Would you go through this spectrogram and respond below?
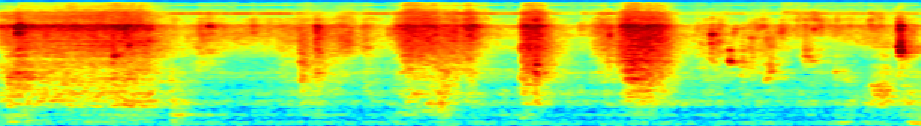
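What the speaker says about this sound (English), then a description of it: "Just a bit of hot water there." Hot water poured into a garlic and lime balti curry, a soft running trickle with faint splashy bursts, fairly quiet throughout with no talking.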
